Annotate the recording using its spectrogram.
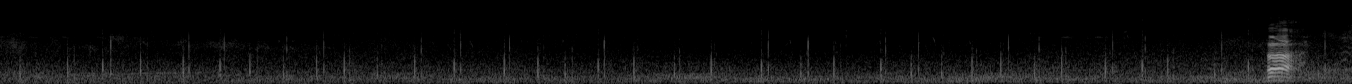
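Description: Footsteps run quickly on a hard stone floor.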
